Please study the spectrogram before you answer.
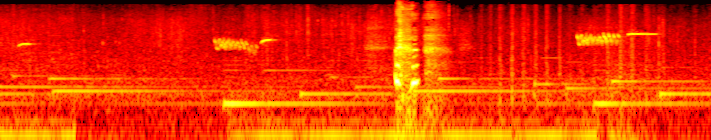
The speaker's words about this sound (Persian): نه کاریش نداشته باش، اون فقط یه پرنده است.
